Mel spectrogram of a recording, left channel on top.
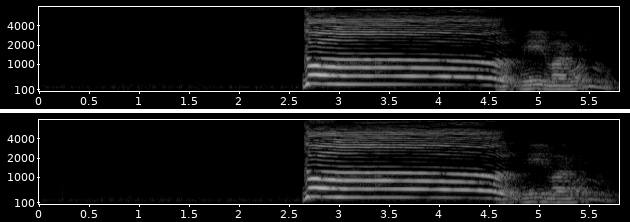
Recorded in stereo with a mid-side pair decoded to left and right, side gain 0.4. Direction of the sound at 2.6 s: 20° left.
